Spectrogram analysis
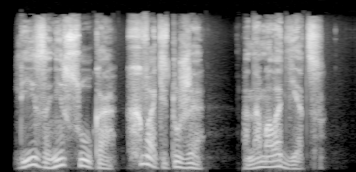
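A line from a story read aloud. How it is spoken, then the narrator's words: Angry catlike hiss. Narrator (Russian): зашипела Оля рассерженной кошкой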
